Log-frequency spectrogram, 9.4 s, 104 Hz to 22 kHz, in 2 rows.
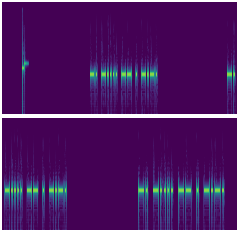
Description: Morse code, heard as a keyed tone, about 35 wpm, 700 Hz. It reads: N6MEC N6MEC N6MEC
